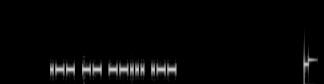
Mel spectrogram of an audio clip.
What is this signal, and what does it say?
Morse code, heard as a keyed tone, about 44 wpm, 700 Hz. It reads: WM7W
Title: USA Call Signs - 6x Character Spacing - 45wpm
